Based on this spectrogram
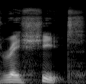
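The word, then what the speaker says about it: רֵאשִׁית: of it's called genesis genesis comes from a hebrew word uh it's pronounced ray sheet uh and it just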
